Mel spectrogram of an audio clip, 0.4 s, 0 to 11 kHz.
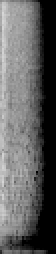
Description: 95 SNARE 2.wav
